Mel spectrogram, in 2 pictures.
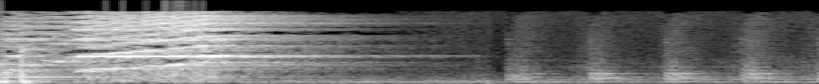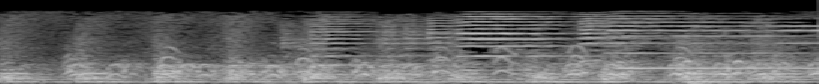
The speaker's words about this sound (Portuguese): Que isso? Que estou ouvindo? Não seria uma desgraça? Não pode ser, mas parecem latidos de cães de caça. Os caçadores andavam caçando por trás dos morros. Será que me farejaram estes malditos cachorros? Sim, são eles, vêm chegando.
